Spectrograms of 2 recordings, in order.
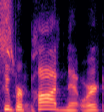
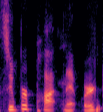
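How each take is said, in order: First: The second syllable ends with a D sound. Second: The second syllable ends with a T sound. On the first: The speaker calls it right. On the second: The speaker calls it wrong. "not SuperPot Network. I'm sorry"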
